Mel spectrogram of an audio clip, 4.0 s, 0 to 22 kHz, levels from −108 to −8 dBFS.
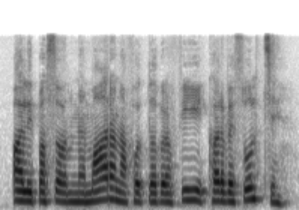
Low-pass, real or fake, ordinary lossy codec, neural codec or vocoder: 10.8 kHz; fake; none; codec, 24 kHz, 1 kbps, SNAC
